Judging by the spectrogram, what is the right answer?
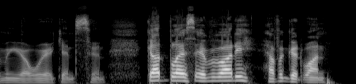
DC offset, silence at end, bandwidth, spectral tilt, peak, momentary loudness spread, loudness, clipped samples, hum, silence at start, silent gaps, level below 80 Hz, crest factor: under 0.1%; 0.25 s; 15 kHz; -4.5 dB/octave; -2 dBFS; 16 LU; -17 LUFS; under 0.1%; none; 0 s; none; -54 dBFS; 18 dB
